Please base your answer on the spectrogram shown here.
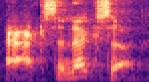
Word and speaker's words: AXANEXA: strum this morning we have Kelly Carpenter from Ax and XA I think I got that right you did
